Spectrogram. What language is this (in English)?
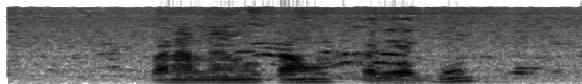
Loarki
